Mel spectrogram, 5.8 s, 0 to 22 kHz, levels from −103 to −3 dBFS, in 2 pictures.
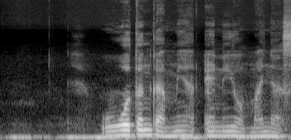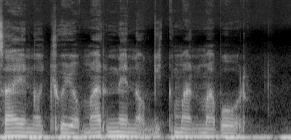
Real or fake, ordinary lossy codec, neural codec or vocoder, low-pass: real; none; none; none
